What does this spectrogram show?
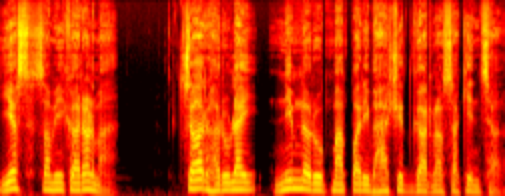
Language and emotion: Nepali, neutral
